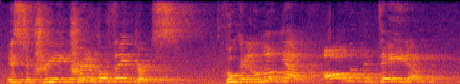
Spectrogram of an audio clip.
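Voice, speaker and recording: A man giving a motivational keynote to teachers, emphatic and dramatic with drawn-out key words, conversational with some wry humor. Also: very high-pitched. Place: large hall at a teachers' conference. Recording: very echoey hall, distant, noisy.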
